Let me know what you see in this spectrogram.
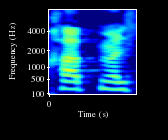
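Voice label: "qap" plural, Archi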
